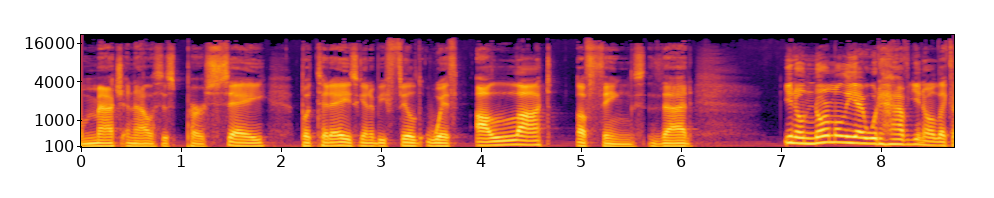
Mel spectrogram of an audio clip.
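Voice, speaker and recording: A man hosts a casual, unscripted solo fan podcast, speaking in an emotional, passionate, feelings-led way. His lowish voice is smooth and a little mellow, recorded with clean studio sound and no echo.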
